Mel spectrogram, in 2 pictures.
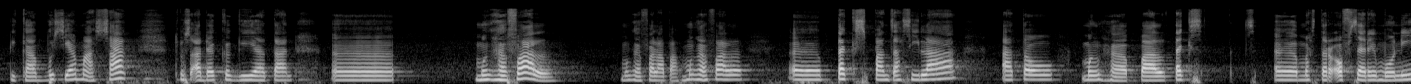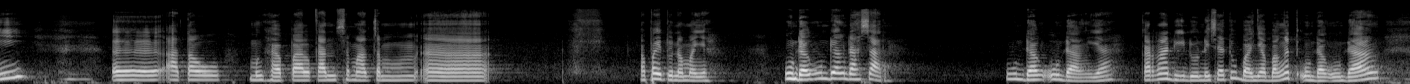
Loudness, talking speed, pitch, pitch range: -17 LUFS, 85 wpm, 205 Hz, 195-225 Hz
